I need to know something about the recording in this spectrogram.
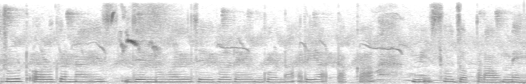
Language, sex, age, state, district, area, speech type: Santali, female, 18-30, West Bengal, Dakshin Dinajpur, rural, read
